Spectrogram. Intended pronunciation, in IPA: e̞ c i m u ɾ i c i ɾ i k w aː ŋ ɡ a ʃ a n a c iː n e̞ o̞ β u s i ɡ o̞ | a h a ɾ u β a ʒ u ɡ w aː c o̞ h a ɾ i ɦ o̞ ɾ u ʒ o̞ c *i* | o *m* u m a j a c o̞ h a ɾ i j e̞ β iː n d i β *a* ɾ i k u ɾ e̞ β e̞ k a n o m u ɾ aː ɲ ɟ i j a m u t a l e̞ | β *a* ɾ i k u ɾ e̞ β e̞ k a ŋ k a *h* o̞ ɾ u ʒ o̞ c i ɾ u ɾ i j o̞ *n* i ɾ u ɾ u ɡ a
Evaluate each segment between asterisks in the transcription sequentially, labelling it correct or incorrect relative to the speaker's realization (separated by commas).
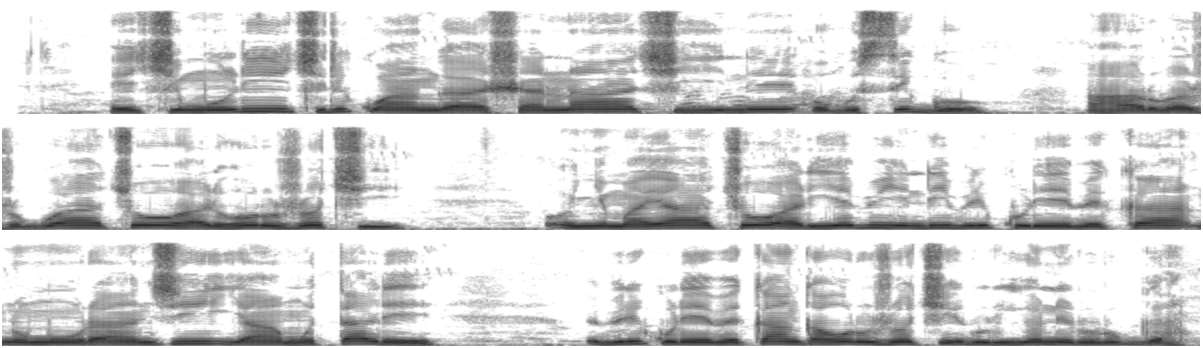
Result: correct, incorrect, incorrect, incorrect, correct, correct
